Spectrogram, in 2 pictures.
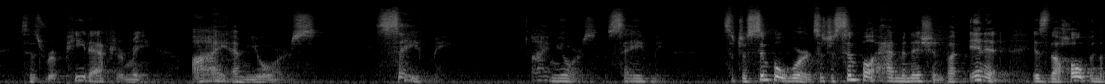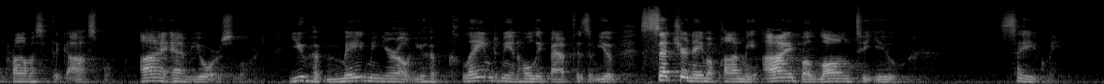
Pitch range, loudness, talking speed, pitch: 115-140 Hz, -32 LUFS, 175 wpm, 125 Hz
